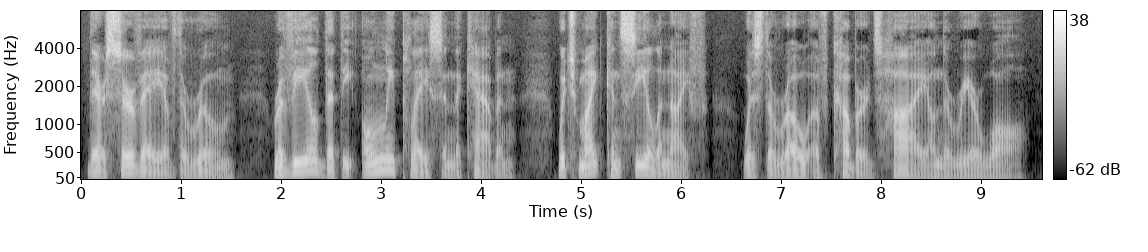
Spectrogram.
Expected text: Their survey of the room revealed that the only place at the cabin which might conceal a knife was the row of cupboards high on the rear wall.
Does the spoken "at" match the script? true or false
false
